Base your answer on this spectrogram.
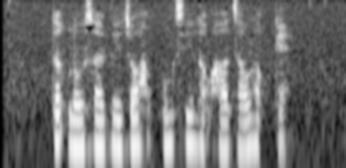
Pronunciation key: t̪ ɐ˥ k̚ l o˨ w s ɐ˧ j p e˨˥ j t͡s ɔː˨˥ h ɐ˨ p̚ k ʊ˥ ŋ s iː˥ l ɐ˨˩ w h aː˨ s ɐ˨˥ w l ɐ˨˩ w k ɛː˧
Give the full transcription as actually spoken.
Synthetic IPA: t̪ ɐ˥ k̚ l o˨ w s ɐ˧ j p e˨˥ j t͡s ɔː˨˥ h ɐ˨ p̚ k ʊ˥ ŋ s iː˥ l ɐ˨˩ w h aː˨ t͡s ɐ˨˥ w l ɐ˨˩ w k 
